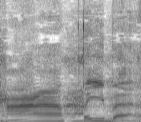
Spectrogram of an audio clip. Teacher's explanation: qi juga huruf pangkal lidah ya, jangan ki.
